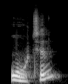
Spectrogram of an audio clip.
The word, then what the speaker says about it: autumn: almond calm and palm n is silent after M as in the words Autumn with the stress on the first syllable autum him solemn with the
